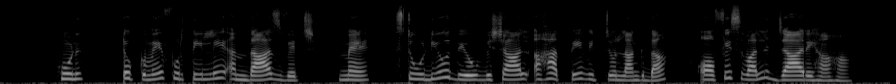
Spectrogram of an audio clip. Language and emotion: Punjabi, neutral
